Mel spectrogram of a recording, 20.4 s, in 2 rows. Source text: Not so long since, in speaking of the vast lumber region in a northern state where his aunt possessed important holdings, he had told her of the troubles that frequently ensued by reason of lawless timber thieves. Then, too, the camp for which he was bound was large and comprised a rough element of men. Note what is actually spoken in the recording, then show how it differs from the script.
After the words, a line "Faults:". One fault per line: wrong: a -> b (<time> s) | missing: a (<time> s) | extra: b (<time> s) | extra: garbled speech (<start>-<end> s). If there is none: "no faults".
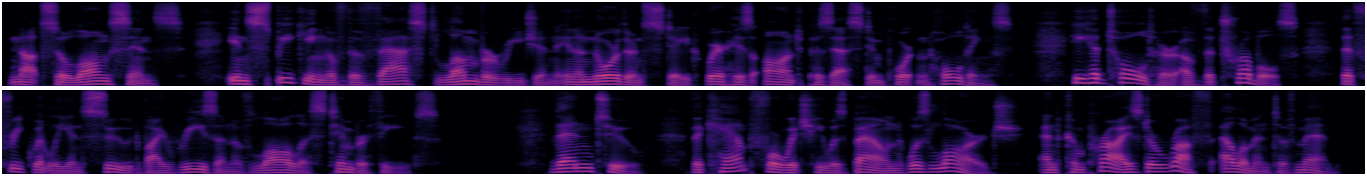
Not so long since, in speaking of the vast lumber region in a northern state where his aunt possessed important holdings, he had told her of the troubles that frequently ensued by reason of lawless timber thieves. Then, too, the camp for which he was bound was large and comprised a rough element of men.
Faults:
no faults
